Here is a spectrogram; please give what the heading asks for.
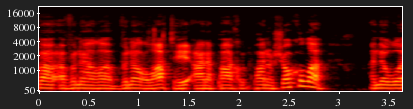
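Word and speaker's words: pain au chocolat: A pan of chocolate. And I was like, no, you need to say it properly, man, fucking pan au chocolat.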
